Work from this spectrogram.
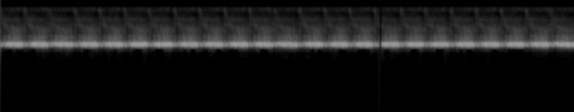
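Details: A bright, high-pitched, evenly pulsed chirping from crickets in a meadow on a farm on a full-moon summer night, about four beats a second with a momentary drop near the end.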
